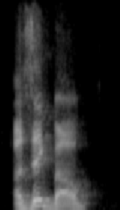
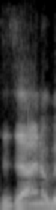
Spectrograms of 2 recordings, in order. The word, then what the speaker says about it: Ozigbo: If it was up to me, I still prefer Divino Ozigbo. That's how you pronounce his name. Divino Big Ozigbo.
